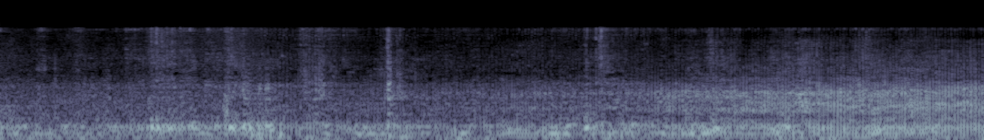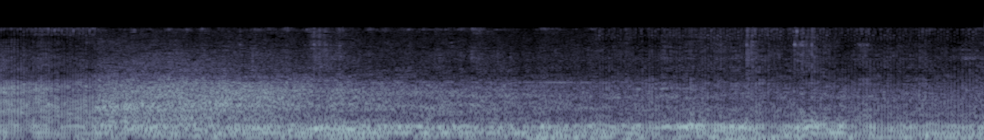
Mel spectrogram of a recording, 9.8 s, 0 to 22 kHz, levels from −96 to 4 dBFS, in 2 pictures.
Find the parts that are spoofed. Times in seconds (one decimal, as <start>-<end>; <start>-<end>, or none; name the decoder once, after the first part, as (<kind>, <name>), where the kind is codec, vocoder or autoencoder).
1.3-5.4 (vocoder, Vocos); 7.9-9.8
